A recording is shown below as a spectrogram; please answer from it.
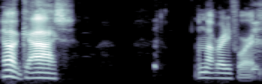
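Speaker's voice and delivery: rasping voice. Talking with another speaker about all your medications, in a raspy voice. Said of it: "I kind of almost sound like my grandma. She had quite the raspy voice".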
